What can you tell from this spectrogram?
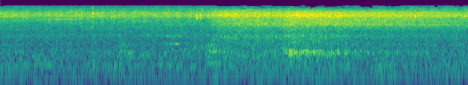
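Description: Factory assembly-hall noise: a steady hiss that grows louder about halfway through for a couple of seconds, under faint voices.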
